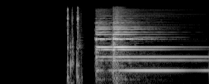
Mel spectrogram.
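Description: Subscribe-button animation sound effect: a quick double mouse click about two-thirds of a second in, then a notification bell struck about a second in and ringing out, fading over about a second and a half.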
